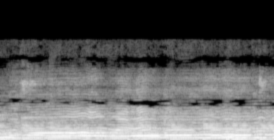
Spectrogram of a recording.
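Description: A woman sings a Khmer traditional (pleng boran) wedding song through a microphone, her voice gliding and ornamented over a traditional instrumental ensemble.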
